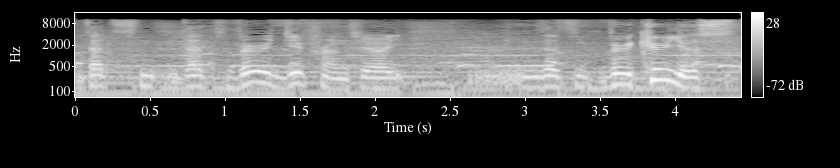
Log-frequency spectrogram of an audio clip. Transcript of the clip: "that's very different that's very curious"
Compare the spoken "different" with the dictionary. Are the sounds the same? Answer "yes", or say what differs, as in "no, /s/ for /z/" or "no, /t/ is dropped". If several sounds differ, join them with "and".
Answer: yes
